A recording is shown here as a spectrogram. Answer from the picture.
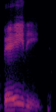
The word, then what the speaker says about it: Baty: This Brett Beatty, B-A-T-Y, pronounced B-A-Y-D-E-E, Beatty.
